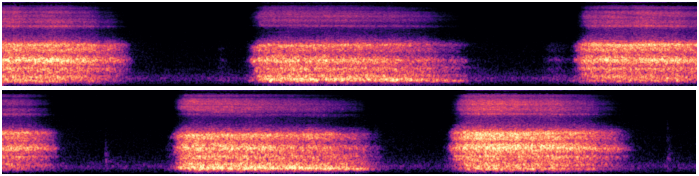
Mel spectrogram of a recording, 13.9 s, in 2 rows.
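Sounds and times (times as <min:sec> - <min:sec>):
sleeping breathing: 0:00.0 - 0:01.3, 0:02.5 - 0:04.8, 0:05.6 - 0:07.6, 0:08.6 - 0:10.8, 0:11.4 - 0:13.3.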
